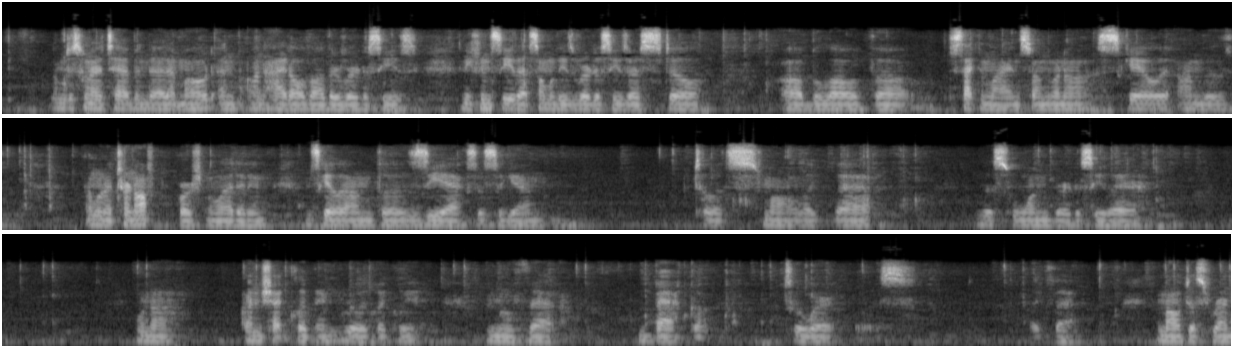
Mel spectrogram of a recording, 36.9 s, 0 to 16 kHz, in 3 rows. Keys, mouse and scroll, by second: 0.0 Escape, 0.8 Tab, 2.5 alt+h, 4.0 middle click, 10.9 s, 12.5-14.4 drag, 13.5 o, 15.2 s, 19.0-21.3 drag, 22.7-24.4 drag, 23.6 g, 25.1 click, 28.0-29.1 drag, 28.0 g, 29.2-30.8 drag, 34.7 Tab.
